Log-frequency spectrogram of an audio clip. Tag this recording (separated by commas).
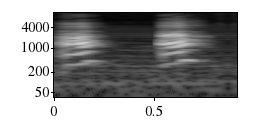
Human voice, Speech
